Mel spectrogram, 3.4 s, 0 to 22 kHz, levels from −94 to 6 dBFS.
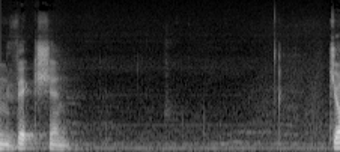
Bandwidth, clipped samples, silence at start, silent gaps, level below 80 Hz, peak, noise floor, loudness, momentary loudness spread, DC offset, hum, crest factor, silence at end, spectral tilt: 19.5 kHz; under 0.1%; 0 s; none; -64 dBFS; -2 dBFS; -53 dBFS; -23 LUFS; 26 LU; under 0.1%; none; 24 dB; 0 s; -4.5 dB/octave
